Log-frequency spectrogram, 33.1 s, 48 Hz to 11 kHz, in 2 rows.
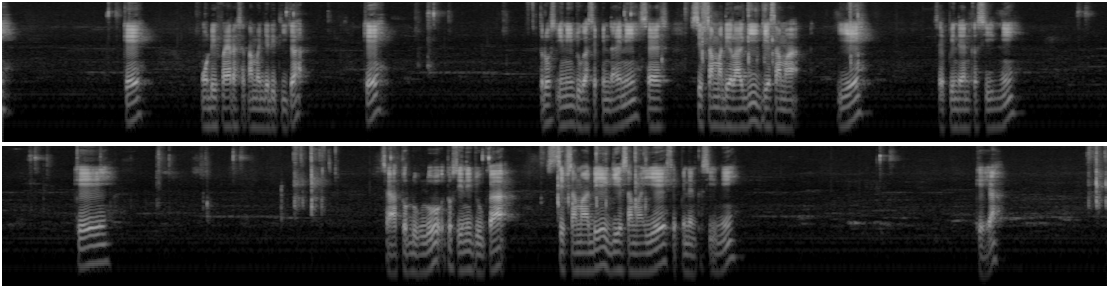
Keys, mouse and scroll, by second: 1.7 middle click, 4.1 click, 4.8 middle click, 6.3 click, 6.5 middle click, 8.2-9.0 scroll down 2, 9.2 click, 10.3 shift+d, 16.8 click, 17.1 middle click, 18.2-18.6 scroll up 2, 18.8 scroll up 1, 18.9 shift+middle click, 19.9 click, 20.8 g, 22.5-23.6 scroll down 5, 22.9-23.6 scroll up 3, 23.6 click, 24.8 shift+d, 30.4-31.1 scroll down 2, 31.1-32.7 scroll up 2, 32.7 g.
